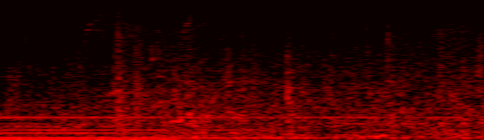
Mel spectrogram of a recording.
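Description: Near silence: the last held chord of the hymn accompaniment fades out within the first second, leaving only faint scattered clicks and knocks of the room.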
